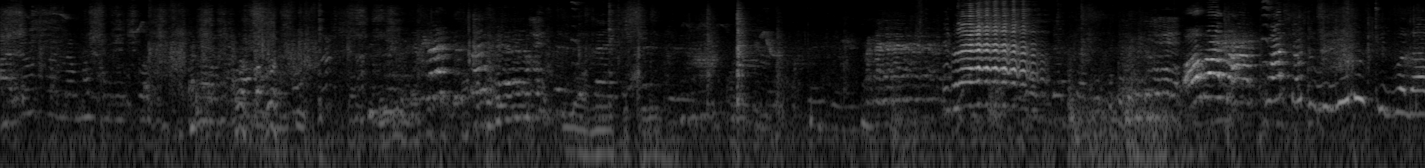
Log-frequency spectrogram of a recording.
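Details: Domestic goat being milked in a village, giving loud, wavering, quavering bleats in bursts near the middle and end, while people talk steadily in Bengali close by.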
